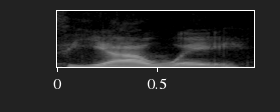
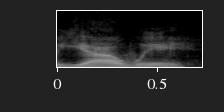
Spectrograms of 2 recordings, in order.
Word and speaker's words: Yahweh: know it as well if you want to pronounce it you know it as Yahweh or Yahweh and um someone on Tik Tok described it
